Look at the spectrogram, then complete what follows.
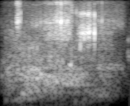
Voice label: Wraith Whispers; Playable Tutorial Level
